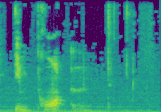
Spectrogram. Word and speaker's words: important: When we read it fast, we will say important. The T sound here is silent.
